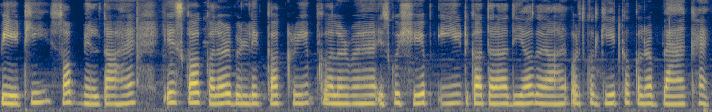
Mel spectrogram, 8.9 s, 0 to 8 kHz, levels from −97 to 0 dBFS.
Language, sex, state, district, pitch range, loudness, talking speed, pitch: Hindi, female, Delhi, New Delhi, 225-245 Hz, -18 LUFS, 180 wpm, 230 Hz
